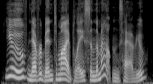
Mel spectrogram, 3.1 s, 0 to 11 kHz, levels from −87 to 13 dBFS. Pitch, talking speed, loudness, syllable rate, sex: 195 Hz, 215 wpm, -19 LUFS, 5.3 syllables/s, female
